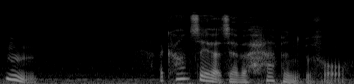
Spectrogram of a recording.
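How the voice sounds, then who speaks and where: Male actor as a gentle, eccentric magical shopkeeper; slow delivery, animated intonation. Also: a little high, gravelly, slight background noise. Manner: gentle, polite, excitable and a little scatterbrained. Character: eccentric otherworldly male candy store owner. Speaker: audio roleplay performer. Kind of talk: scripted audio roleplay to the listener.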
